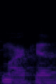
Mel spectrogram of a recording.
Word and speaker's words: Marco: Is it Marco Rubio or Mark Rubio? It's Marco. It's spelled with a C though.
